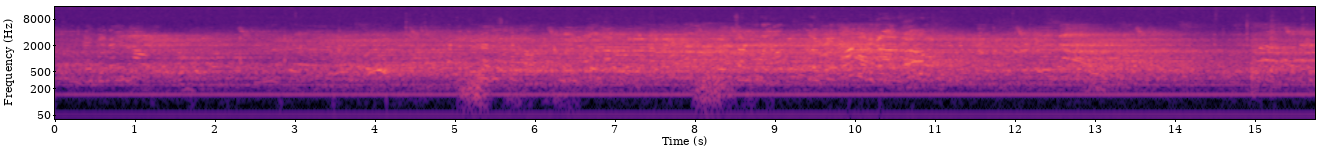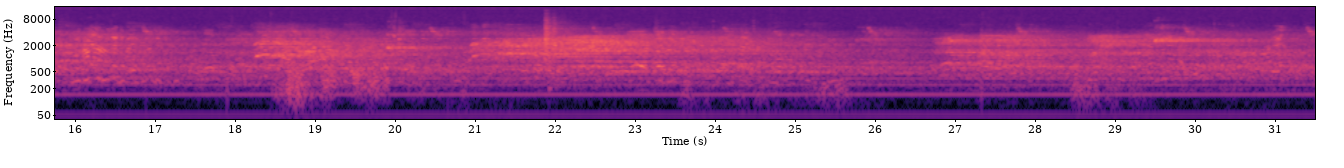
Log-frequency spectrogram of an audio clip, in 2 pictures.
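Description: Many voices of players and spectators talking and calling out, echoing in a large sports hall, with a few dull thumps.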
